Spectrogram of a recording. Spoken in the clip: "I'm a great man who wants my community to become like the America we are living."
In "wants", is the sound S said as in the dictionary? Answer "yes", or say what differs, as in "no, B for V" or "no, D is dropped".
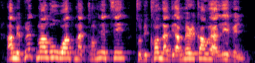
no, S is dropped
